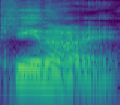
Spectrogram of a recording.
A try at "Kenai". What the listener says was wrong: You gotta hit the E a little bit harder. Kenai.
